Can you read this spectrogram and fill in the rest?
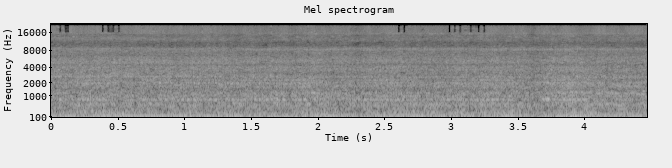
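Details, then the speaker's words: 2016 VW Golf 1.8 petrol with a hard cold start: a rough, rich idle with irregular stumbling and random misfires. Fuel trims are strongly negative and the dealer blamed the turbo. New injectors and walnut blasting didn't help. "can hear the way it's running it's rich stumbling misfiring randomly"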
